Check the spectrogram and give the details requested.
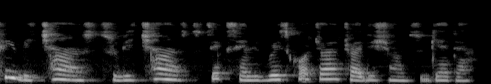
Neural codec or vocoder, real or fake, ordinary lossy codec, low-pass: none; real; none; 7.2 kHz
